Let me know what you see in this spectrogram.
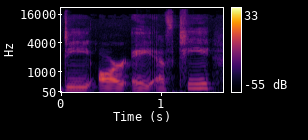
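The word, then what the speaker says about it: draught: is called the draft we might spell it d-r-a-f-t or if you're british you might spell it d-r-a-u-g-h-t draft and you'll notice that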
